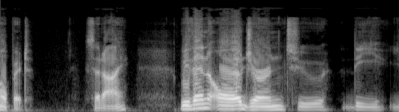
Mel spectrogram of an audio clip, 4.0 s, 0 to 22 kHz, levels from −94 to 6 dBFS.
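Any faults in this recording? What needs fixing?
Microphone overload shows up three times in this speech: briefly at 0.01–0.06 s and 1.09–1.14 s, where peaks overshoot by about 2 dB and about 1 dB, then heavily from 1.82 to 2.70 s, by about 10 dB, with a sizeable share of samples flattened. The likely cause is input gain set too high, so the converter's ceiling shaves the tops off the loudest syllables and leaves a harsh crackle. On the waveform the peaks appear as flat plateaus. On a spectrogram, vertical smears of broadband energy appear during the long stretch. Lowering the input gain so loud peaks stay several decibels below full scale would prevent this.

Microphone volume stepped down occurs twice, as sudden drops in the level of both the speech and the background: about 2 dB at 1.84 s, just as the long overload begins, and about 8 dB at 2.85 s, shortly after it ends. 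The likely cause is the call software's automatic gain control reacting to the clipping by cutting the device's input volume in single steps. The waveform envelope drops abruptly at each point, and on a spectrogram the whole band dims at once. Disabling automatic microphone gain adjustment and setting a fixed, sensible input level would prevent these jumps.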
